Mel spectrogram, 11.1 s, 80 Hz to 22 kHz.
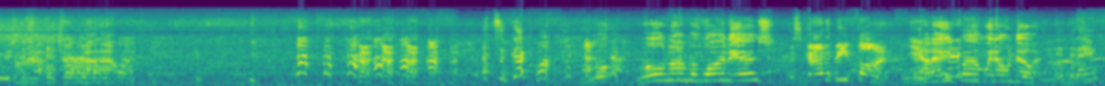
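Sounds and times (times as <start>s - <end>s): people laughing: 0.1s - 6.4s.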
